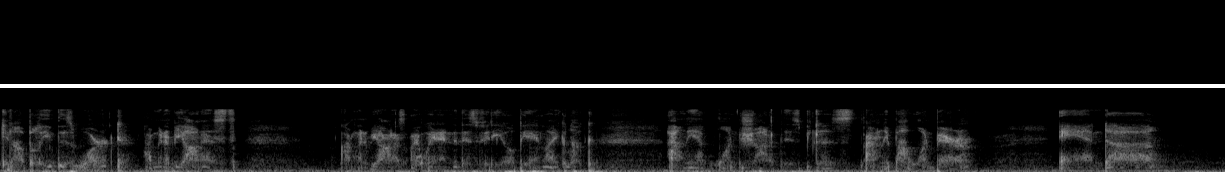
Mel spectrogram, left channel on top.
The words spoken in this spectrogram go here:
believe this worked. I'm gonna be honest. I went into this video being like, look, I only have one shot at this because I only bought one pair. And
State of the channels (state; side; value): silent; left; digital silence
